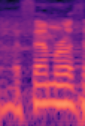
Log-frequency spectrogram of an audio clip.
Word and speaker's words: ephemera: Ephemera? How do I say it? – Oh, ephemera. – Ephemera, thank you, yeah.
